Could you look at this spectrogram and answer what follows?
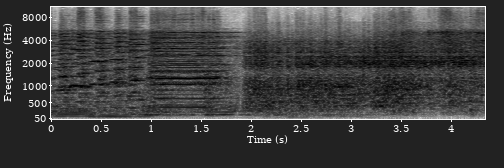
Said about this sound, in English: What happened? That explosion. That explosion was meant for me.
